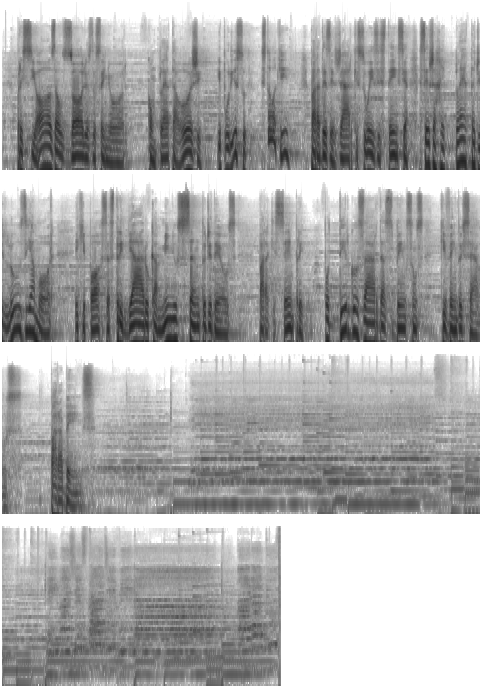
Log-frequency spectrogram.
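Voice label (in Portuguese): Evangélica Aniversário de Amizade, male, telemensagens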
